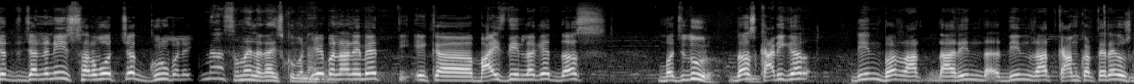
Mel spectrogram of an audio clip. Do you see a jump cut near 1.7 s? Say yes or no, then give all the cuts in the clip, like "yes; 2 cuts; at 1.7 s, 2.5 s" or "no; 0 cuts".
yes; 1 cut; at 1.7 s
